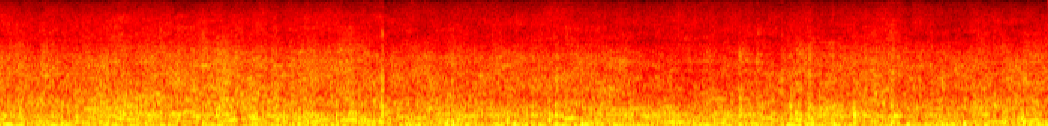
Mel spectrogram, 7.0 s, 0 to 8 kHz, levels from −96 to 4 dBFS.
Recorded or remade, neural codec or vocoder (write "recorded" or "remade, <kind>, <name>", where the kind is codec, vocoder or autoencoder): remade, codec, SNAC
